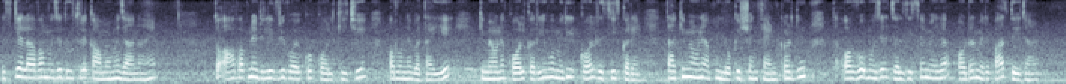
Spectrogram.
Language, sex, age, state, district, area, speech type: Urdu, female, 30-45, Uttar Pradesh, Aligarh, urban, spontaneous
